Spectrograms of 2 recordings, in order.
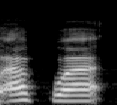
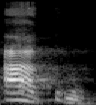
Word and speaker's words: Aku: Enkumbu aqua nganani. Aqua não, Aku. Aku.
